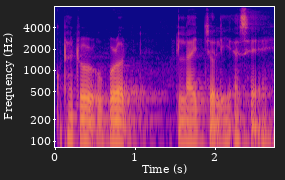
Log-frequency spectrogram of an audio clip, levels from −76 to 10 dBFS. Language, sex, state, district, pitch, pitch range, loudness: Assamese, male, Assam, Hailakandi, 95 Hz, 95-105 Hz, -20 LUFS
